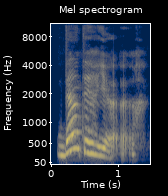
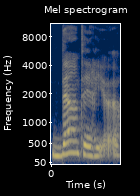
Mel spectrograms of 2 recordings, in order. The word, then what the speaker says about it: d'intérieur: D'intérieur. D'intérieur. So I-N make the sound un. And then we have E-U. E-U is the same sound as neuf.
